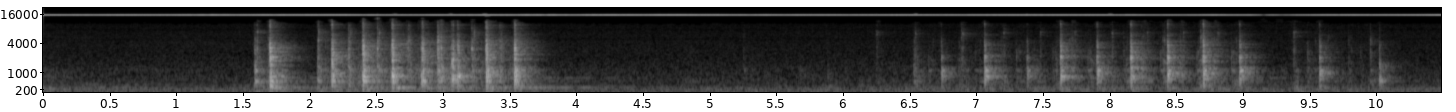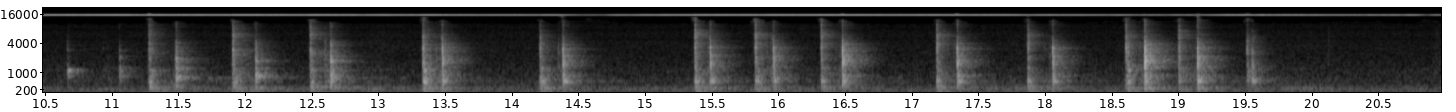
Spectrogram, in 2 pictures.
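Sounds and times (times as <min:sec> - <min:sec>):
keyboard keys clacking: 0:01.6 - 0:03.7, 0:06.6 - 0:14.6, 0:15.4 - 0:19.7.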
